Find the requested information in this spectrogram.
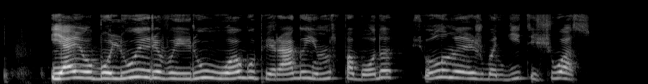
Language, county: Lithuanian, Klaipėda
